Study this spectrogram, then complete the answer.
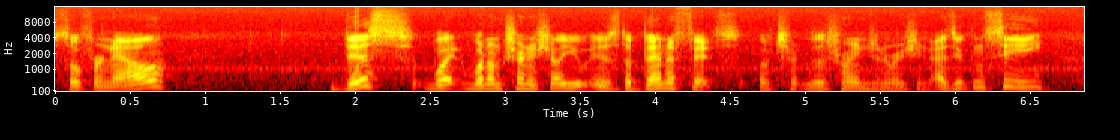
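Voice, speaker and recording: Noticeable background noise surrounds a man with a high pitch. He talks at a fairly quick pace, and his loudness swings widely. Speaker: gaming video creator. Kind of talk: gameplay commentary. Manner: fast; animated.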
